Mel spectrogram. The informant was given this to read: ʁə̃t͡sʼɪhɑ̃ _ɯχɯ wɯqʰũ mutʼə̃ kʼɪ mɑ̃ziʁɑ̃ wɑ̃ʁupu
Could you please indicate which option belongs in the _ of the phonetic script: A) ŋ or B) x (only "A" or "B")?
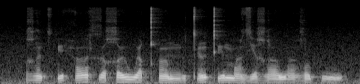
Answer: B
